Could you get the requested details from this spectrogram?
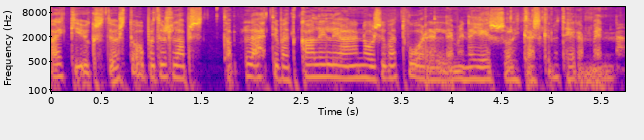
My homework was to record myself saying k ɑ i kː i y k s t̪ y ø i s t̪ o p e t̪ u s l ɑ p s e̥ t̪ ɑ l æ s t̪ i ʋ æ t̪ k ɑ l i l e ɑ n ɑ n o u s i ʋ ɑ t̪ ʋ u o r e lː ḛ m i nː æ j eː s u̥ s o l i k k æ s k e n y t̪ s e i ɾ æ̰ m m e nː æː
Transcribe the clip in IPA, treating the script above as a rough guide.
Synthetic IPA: k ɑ i kː i y k s t̪ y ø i s t̪ o p e t̪ u s l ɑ p s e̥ t̪ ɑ l æ h t̪ i ʋ æ t̪ k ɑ l i l e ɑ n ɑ n o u s i ʋ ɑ t̪ ʋ u o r e lː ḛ m i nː æ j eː s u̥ s o l i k k æ s k e n y t̪ h e i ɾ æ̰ m m e nː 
